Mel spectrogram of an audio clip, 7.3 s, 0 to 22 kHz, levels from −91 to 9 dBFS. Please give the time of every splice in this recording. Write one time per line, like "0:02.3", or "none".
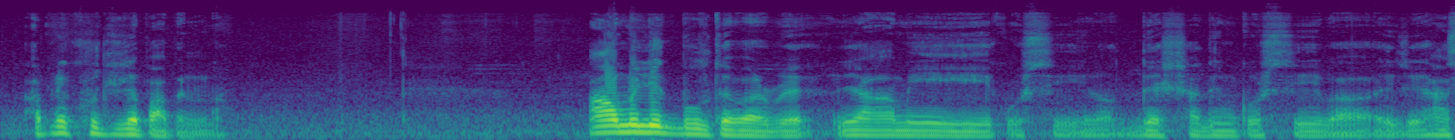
0:02.2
